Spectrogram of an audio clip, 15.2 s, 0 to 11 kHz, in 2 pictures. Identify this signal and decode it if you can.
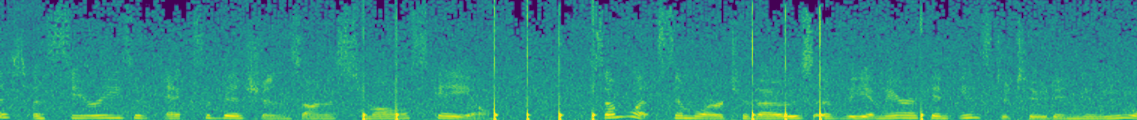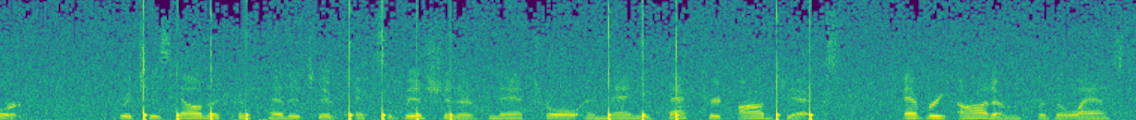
Tap code, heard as knocks on a wall, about 4 knocks a second, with speech in English. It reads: IL TM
